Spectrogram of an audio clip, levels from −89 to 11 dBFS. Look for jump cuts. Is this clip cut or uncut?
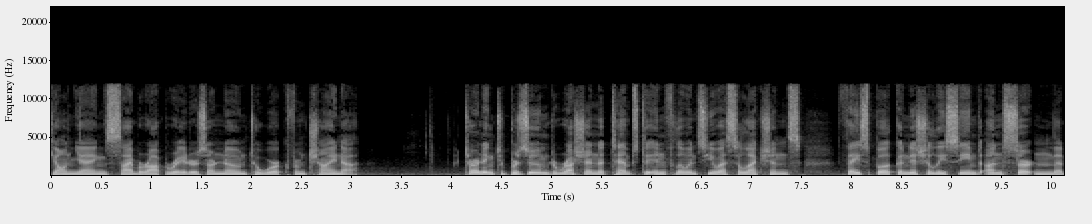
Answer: uncut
